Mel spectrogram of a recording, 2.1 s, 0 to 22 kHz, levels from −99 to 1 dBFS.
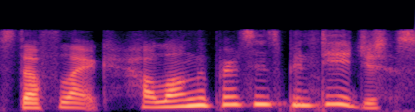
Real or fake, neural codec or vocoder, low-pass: fake; codec, 16 kHz in and 24 kHz out, 0.4 kbps, LongCat-Audio-Codec, four codebook decoder; 7.2 kHz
